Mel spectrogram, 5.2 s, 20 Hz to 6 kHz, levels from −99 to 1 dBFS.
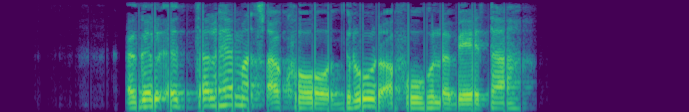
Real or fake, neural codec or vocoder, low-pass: real; none; 5.4 kHz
